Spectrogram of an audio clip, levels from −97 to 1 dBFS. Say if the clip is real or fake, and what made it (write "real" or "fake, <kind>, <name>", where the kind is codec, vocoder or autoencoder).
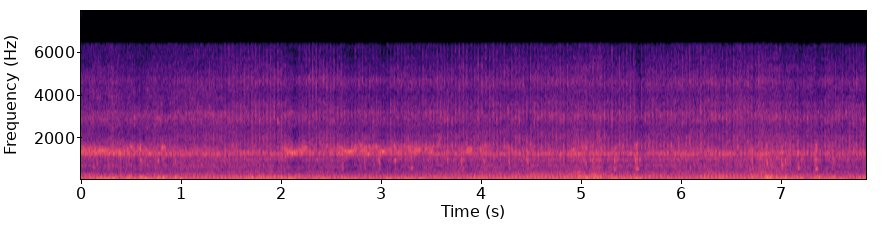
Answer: fake, autoencoder, DAC-VAE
